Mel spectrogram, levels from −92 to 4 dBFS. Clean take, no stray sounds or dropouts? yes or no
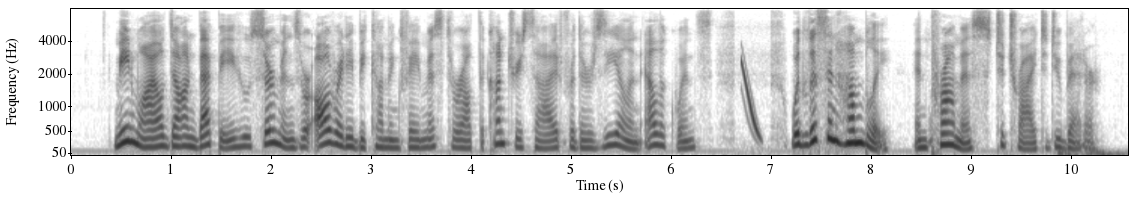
no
